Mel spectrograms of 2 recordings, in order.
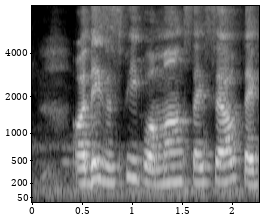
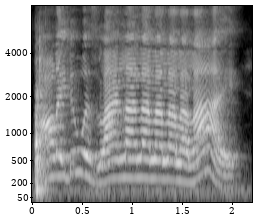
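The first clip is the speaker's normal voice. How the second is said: raised, insistent chant of repetition; emphatic accusation; 3 semitones higher, 4 dB louder than usual. Real, not acted. Tarot reader calling out liars, emphatic and insistent. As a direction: hammer the repeated word in a higher, louder run. Rattling off repeated accusation of lying.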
